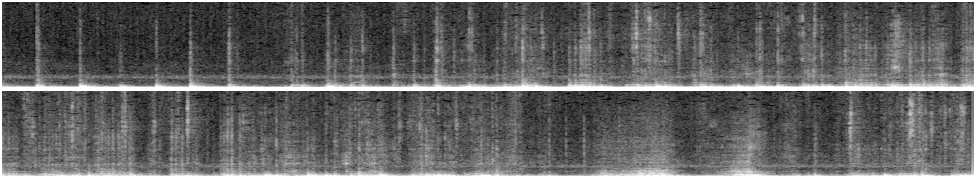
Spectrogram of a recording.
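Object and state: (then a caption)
Carved wooden bear statue scratched. Fingertips and nails scratch the carved underside and feet of a large, solid carved wooden bear figurine lying on its side. The result is a steady, dense scratching and light tapping texture that is heavy in the low end, with short dry strokes that die away almost instantly.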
